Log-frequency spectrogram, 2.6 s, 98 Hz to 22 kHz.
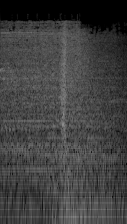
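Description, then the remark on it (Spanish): A single quick whoosh of an arrow released from a bow reinforced with buffalo neck tendons, the arrow flying at about 300 km/h, cuts briefly through a steady background hiss, rising and fading in a fraction of a second. “Cuando el maestro Yang suelta la cuerda y dispara,”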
